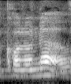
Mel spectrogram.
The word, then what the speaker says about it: colonel: Time goes by, and wouldn't you know it, people are spelling it the Italian way and pronouncing it the French way. Meanwhile, the French switched over to colonel in spelling and pronunciation.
